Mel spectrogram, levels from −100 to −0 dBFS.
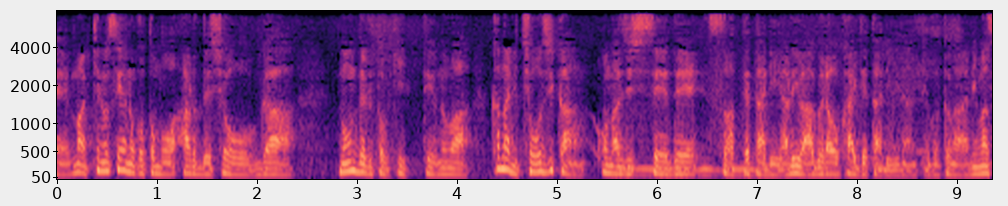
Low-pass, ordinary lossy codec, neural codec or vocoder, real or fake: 7.2 kHz; none; none; real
